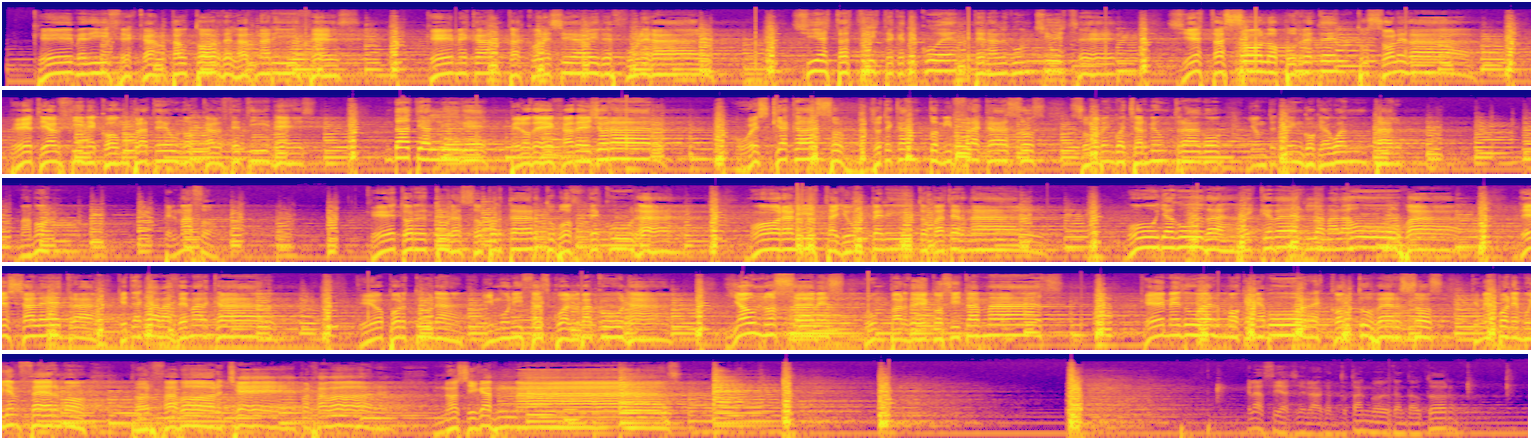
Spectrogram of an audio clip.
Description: canciones en directo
